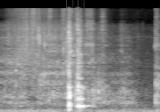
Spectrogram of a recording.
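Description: Faint handling noise of plastic drink bottles being picked up and moved, with a light knock about a second in.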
